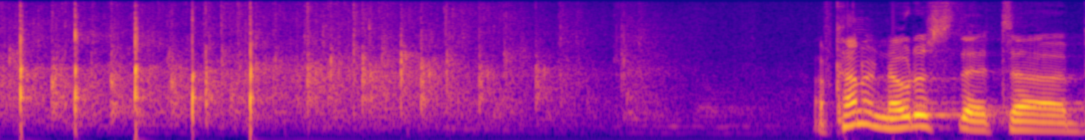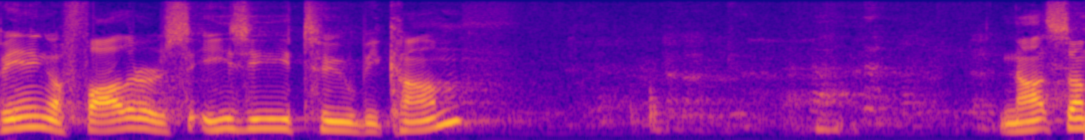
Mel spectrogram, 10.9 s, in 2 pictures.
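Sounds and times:
audience applause: 0:00.0 - 0:03.4
speech: 0:04.2 - 0:07.9, 0:10.4 - 0:10.8
laughter: 0:08.4 - 0:10.5.

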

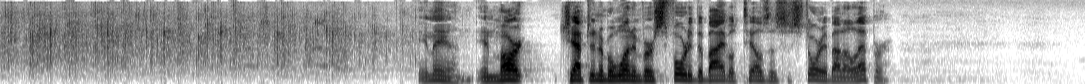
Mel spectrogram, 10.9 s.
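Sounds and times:
audience clapping hands: 0:00.0 - 0:04.6
speech: 0:04.2 - 0:09.0.

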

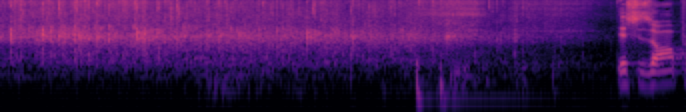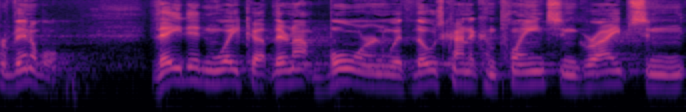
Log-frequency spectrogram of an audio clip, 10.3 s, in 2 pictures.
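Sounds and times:
audience applause: 0:00.0 - 0:04.4
speech: 0:04.6 - 0:10.2.

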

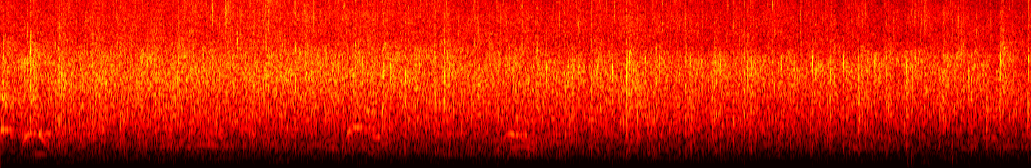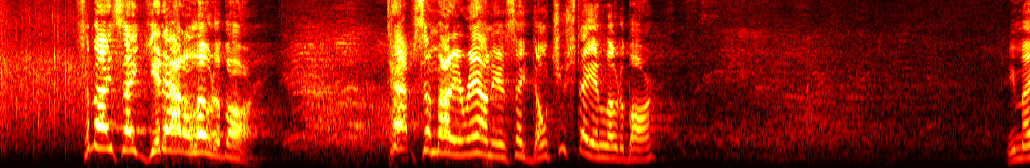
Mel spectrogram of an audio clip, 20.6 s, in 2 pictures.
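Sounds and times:
audience applause: 0:00.0 - 0:12.4
speech: 0:11.1 - 0:12.9, 0:14.2 - 0:16.9, 0:20.4 - 0:20.6.

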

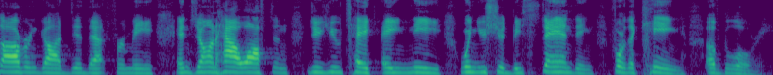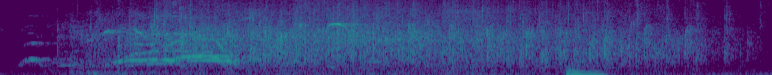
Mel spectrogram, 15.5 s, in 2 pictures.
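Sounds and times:
speech: 0:00.0 - 0:07.7
audience clapping: 0:08.2 - 0:15.4.

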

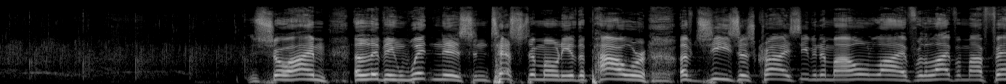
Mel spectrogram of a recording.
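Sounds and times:
audience clapping hands: 0:00.0 - 0:03.8
speech: 0:02.5 - 0:10.0.

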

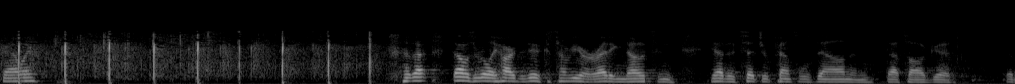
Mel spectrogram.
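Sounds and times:
speech: 0:00.0 - 0:00.5, 0:04.0 - 0:10.1
audience applauding: 0:00.0 - 0:04.0.

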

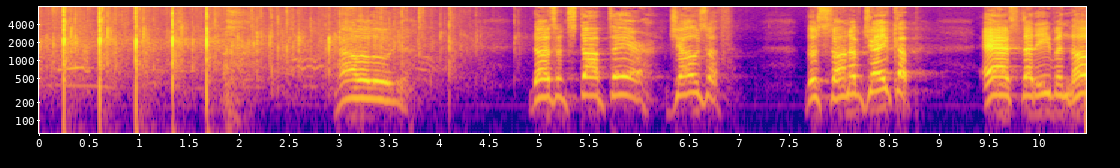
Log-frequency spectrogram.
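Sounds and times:
audience clapping hands in unison: 0:00.0 - 0:05.0
speech: 0:03.0 - 0:03.8, 0:05.0 - 0:06.9, 0:07.7 - 0:08.8, 0:09.4 - 0:10.4.

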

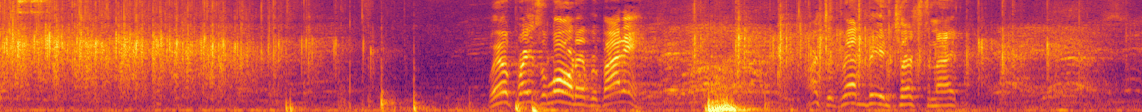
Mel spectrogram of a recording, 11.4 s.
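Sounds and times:
large crowd clapping: 0:00.0 - 0:03.8, 0:06.8 - 0:11.4
speech: 0:04.9 - 0:07.0, 0:08.1 - 0:09.7.

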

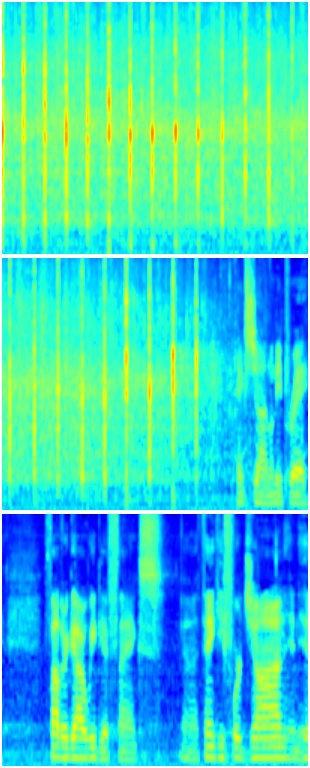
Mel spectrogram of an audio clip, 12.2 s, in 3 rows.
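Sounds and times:
audience clapping: 0:00.0 - 0:07.4
speech: 0:07.2 - 0:12.2.

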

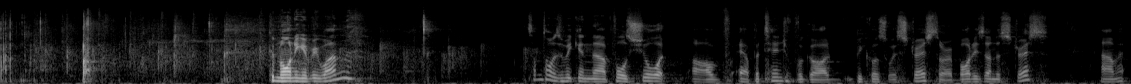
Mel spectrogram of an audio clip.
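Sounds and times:
audience clapping: 0:00.0 - 0:05.7
speech: 0:02.7 - 0:03.7, 0:05.3 - 0:11.3.

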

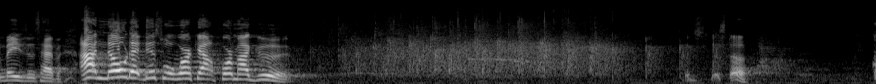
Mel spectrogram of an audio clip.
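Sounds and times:
speech: 0:00.0 - 0:03.0, 0:06.8 - 0:07.7
hands clapping: 0:03.0 - 0:07.8.

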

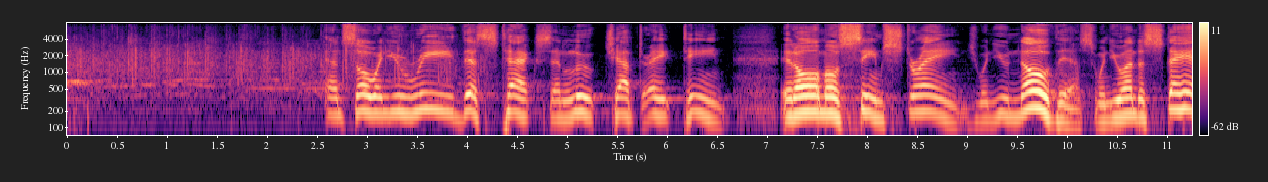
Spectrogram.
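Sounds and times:
audience clapping hands in praise: 0:00.0 - 0:04.3
speech: 0:02.6 - 0:11.2.

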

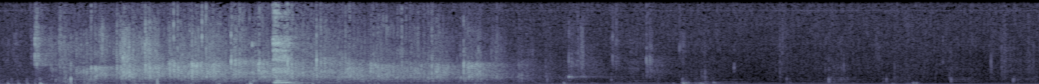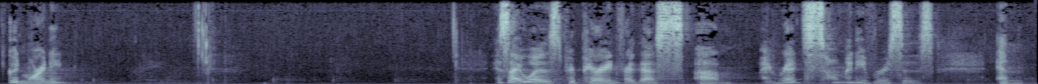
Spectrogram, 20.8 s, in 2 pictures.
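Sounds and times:
congregation applause welcoming a speaker: 0:00.4 - 0:05.8
speech: 0:02.8 - 0:03.1, 0:10.5 - 0:11.2, 0:15.4 - 0:20.7.

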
